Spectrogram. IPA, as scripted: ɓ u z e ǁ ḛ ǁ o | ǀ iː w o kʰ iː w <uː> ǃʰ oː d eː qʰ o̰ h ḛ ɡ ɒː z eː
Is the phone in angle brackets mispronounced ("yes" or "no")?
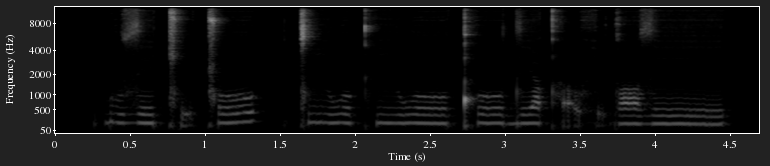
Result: yes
